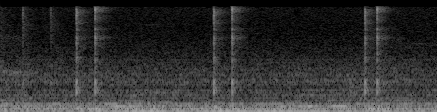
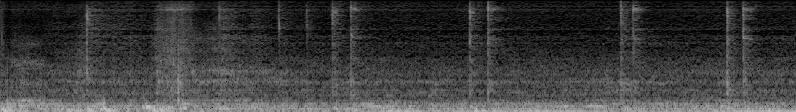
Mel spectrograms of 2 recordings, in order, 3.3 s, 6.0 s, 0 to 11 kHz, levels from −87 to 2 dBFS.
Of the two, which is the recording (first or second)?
first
